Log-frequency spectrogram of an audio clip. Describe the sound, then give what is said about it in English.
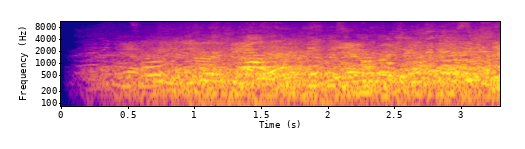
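A dense murmur of many overlapping voices from a crowd of more than 200 people fills the upstairs meeting room at the Best Western Bidarka Inn in Homer on a Tuesday afternoon. The murmur is steady and moderately loud, with no single speaker standing out as the crowd chatter swells in and holds. “A crowd of more than 200 people poured into the upstairs meeting room at Homer's Best Western Bidarka Inn Tuesday afternoon.”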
